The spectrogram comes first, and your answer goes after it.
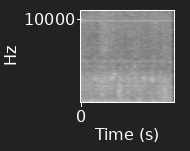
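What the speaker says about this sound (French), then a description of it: "J'ai remis en route le moteur." A boat's restarted engine drones steadily on a flat, calm sea off the coast of Brittany, making a brief, even, continuous mechanical rumble.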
